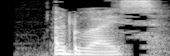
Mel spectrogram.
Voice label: "Advice", English

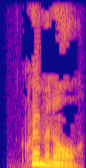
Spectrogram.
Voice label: "Criminal" English

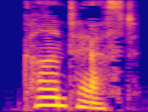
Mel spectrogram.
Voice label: "Contest", English

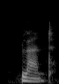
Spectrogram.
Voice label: "Land", English

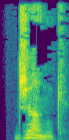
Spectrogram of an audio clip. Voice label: "Junk", English

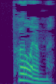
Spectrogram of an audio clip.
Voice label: "Poem", English

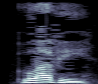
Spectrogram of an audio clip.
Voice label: "Levy", English

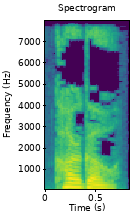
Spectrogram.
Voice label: "Cargo", English

